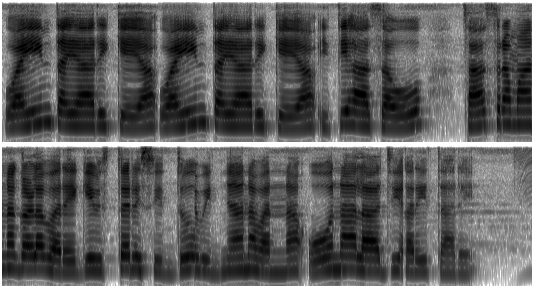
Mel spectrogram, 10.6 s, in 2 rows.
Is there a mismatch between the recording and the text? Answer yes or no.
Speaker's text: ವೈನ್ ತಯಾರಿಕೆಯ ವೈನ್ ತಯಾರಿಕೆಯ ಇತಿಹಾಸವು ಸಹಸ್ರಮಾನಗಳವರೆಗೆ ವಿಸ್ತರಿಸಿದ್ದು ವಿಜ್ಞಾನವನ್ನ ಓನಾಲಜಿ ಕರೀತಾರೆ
no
